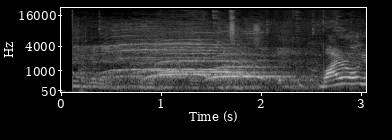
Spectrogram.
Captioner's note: audience cheering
